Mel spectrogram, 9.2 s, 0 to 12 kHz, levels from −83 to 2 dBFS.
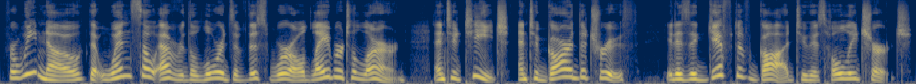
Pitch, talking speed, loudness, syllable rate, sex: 220 Hz, 205 wpm, -16 LUFS, 4.2 syllables/s, female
